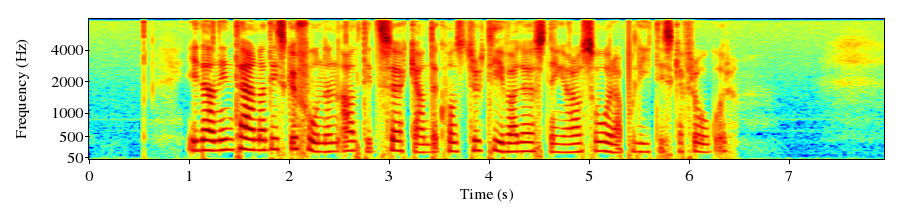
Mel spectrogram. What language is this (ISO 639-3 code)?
swe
